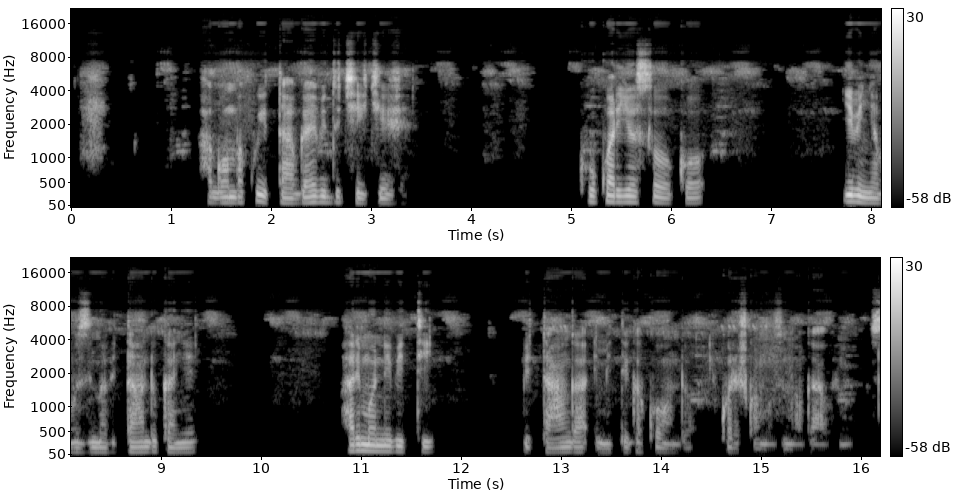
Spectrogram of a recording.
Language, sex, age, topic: Kinyarwanda, male, 18-24, health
